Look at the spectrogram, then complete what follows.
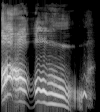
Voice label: Female Gnome Death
